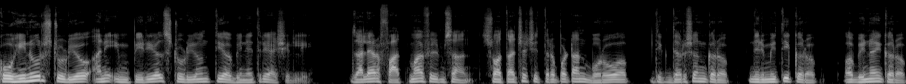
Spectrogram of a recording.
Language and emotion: Goan Konkani, neutral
